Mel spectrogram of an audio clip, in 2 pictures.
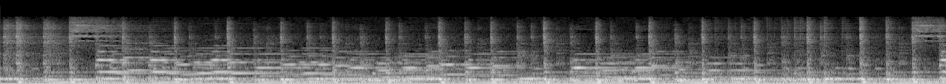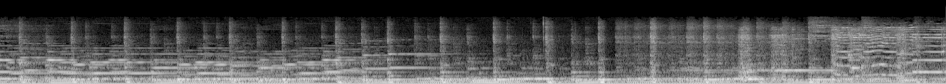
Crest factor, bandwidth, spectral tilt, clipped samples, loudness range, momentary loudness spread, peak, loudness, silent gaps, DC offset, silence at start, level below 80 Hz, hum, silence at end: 14 dB; 9.8 kHz; -6 dB/octave; under 0.1%; 1 LU; 4 LU; 0 dBFS; -14 LUFS; none; 20%; 0 s; -26 dBFS; none; 0 s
